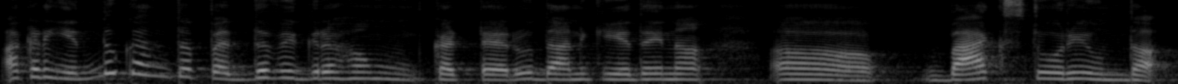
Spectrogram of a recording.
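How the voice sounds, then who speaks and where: Brief: female interviewer, respectful, quick affirmations, slightly raised pitch. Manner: short affirming interjections, polite questions.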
